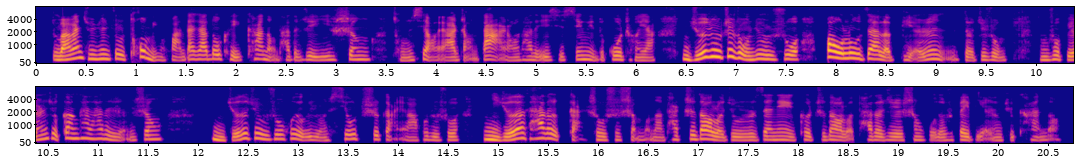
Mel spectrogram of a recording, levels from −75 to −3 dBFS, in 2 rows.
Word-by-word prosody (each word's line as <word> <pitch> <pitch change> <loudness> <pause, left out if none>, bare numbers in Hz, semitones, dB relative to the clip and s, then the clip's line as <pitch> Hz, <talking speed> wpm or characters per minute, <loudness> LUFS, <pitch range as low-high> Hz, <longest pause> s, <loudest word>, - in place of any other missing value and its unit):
完 195 +2 +7
完 280 +3 +6
全 235 -4 0
全 240 0 +2
就 245 - 0
是 230 - +2
透 340 - +2
明 170 -1 -2
化， 165 - -4
大 220 +4 0
家 220 0 +3
都 230 +1 +1
可 - - -6
以 165 - -2
看 230 +4 -3
到 - - -4
他 180 - -8
的 - - -8
这 195 +2 -4
一 180 +2 -2
生。 210 +1 -3 0.2
从 155 +2 -8
小 180 - -2
呀、 165 +1 0
长 - - -8
大， - - +4
然 155 - -8
后 165 - -7
他 185 +1 -6
的 170 - -4
一 175 - -3
些 175 0 -10
心 210 +4 -3
理 195 - -3
的 - - -10
过 205 -1 0
程 175 -4 -9
呀。 160 0 -5 0.2
你 220 - +3
觉 210 +6 +4
得 320 - +8
就 355 -1 +9
这 365 0 +5
种 210 -9 +5
就 235 0 +2
是 220 - +1
说 215 0 +1 0.2
暴 320 -5 +11
露 270 -1 +6
在 235 0 +5
了 175 -6 +3
别 175 -2 -7
人 220 0 -2
的 165 -5 -3
这 190 - -5
种 175 -2 -4 0.3
怎 185 - -6
么 180 - -1
说 215 +1 0
别 185 -1 +1
人 235 +6 -1
就 255 - -1
观看 270 -2 0
他 245 0 -3
的 220 - -1
人 170 -1 -7
生。 220 +3 -3 0.5
你 200 -6 +2
觉 175 +3 -1
得 265 - +3
就 265 +1 0
是 220 - -1
说 235 +1 -3
会 250 -1 -2
有 180 -4 -1
一 - - -3
种 160 -1 -7
羞 235 +8 -4
耻 210 -1 -6
感 200 -2 -8
呀， 165 0 -8
或 195 0 -8
者 175 - -5
说 180 +1 -5 0.2
你 205 -4 +4
觉 175 +2 +4
得 260 +7 +7
他 265 +2 +1
的 245 -7 +1
感 - - -5
受 185 -2 -3
是 185 +1 -10
什 - - -8
么 185 - -12
呢？ 160 -2 -7
他 200 - -7
知 220 +3 -3
道 235 -2 +6
了 170 -4 +1
就 170 0 -3
是 170 -1 -4
在 195 +1 -2
那 190 -1 -2
一 - - -9
刻， 190 +1 -4
知 180 +1 -11
道 185 -1 0
了 - - -5
他 185 - -6
的 180 -2 -2
这 180 - -7
些 170 -1 -2
生 180 +1 -8
活 - - -9
都 160 - -4
是 175 - -12
被 180 -1 0
别 - - -9
人 165 - -8
去 165 - -11
看 180 0 -11
的。 200 - -13
195 Hz, 355 characters per minute, -23 LUFS, 175-230 Hz, 0.5 s, 暴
